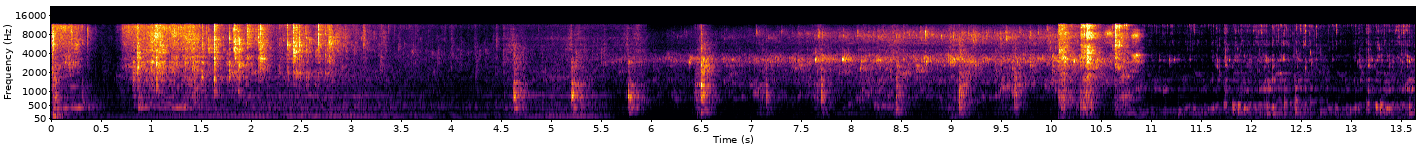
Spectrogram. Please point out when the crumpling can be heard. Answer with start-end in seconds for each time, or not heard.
0.8-2.8, 10.1-10.8.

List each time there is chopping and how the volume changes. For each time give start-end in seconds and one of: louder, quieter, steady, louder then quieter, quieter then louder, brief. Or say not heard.
4.5-9.8 quieter then louder.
